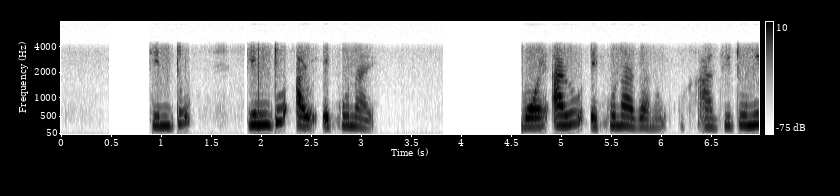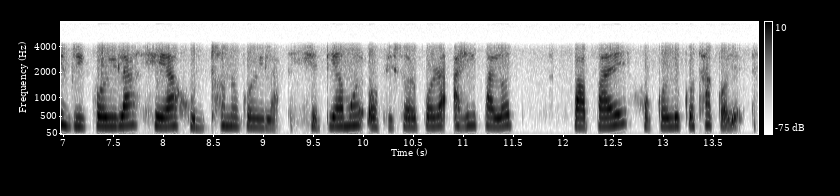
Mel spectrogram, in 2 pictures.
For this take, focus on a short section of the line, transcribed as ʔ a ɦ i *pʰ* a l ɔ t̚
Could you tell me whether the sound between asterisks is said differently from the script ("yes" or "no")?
yes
